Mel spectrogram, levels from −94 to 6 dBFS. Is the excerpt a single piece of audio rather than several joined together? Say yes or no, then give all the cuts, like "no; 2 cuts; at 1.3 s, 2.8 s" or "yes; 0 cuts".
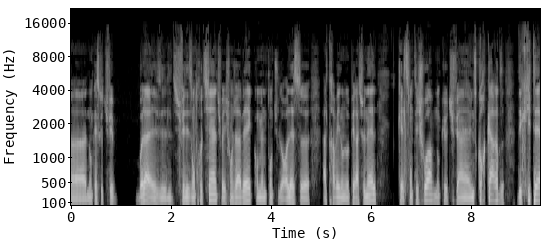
yes; 0 cuts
